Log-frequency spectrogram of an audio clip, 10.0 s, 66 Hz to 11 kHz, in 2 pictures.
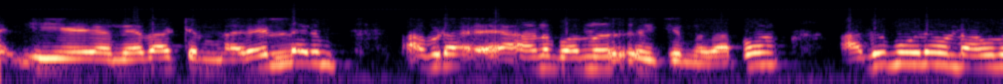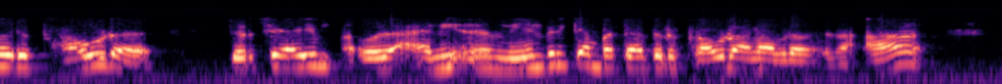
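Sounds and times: man talking over telephone: 0.0 - 10.0.

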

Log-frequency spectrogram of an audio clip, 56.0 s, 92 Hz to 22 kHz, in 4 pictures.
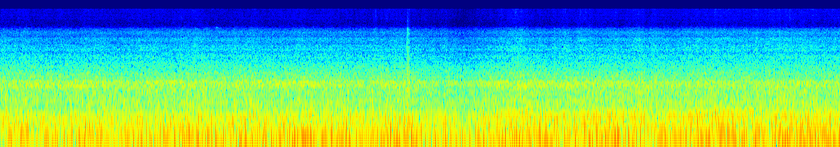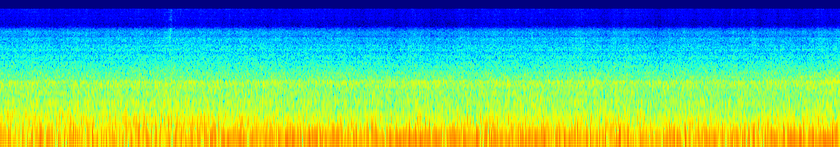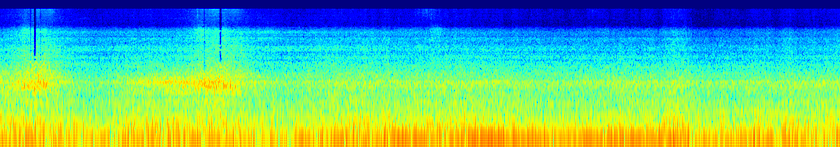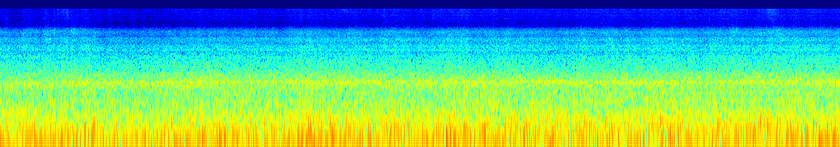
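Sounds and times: car engine drone: 0.0 - 56.0
tyre and road rumble: 5.0 - 56.0
rushing noise: 26.6 - 35.6.

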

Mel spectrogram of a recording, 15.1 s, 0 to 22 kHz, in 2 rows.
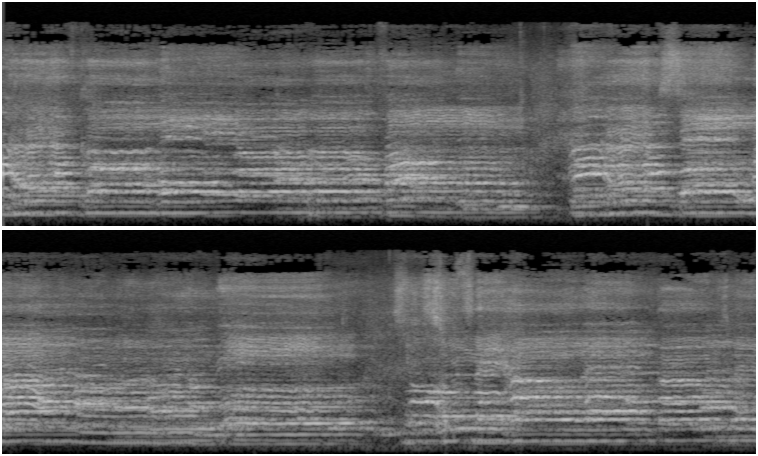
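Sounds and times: choir singing a hymn in harmony: 0.0 - 15.0.

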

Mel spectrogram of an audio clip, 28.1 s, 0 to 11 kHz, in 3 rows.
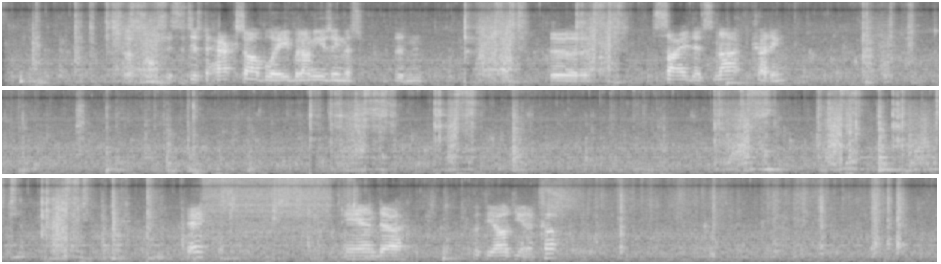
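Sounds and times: water running in a sink: 0.0 - 28.0
hacksaw blade scraping algae: 1.0 - 1.8, 4.6 - 6.3, 12.4 - 14.2, 16.5 - 19.7.

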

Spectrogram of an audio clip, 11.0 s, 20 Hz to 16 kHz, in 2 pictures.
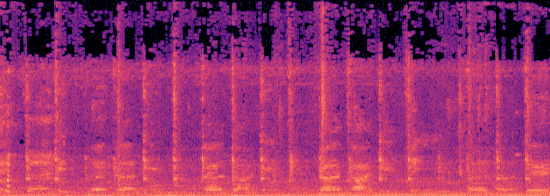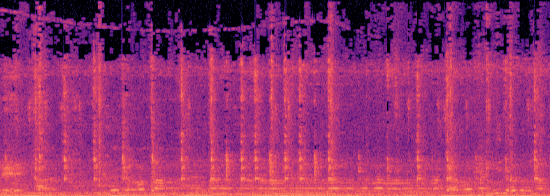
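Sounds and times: bus rumbling: 0.0 - 11.0
man singing into microphone: 0.0 - 11.0.

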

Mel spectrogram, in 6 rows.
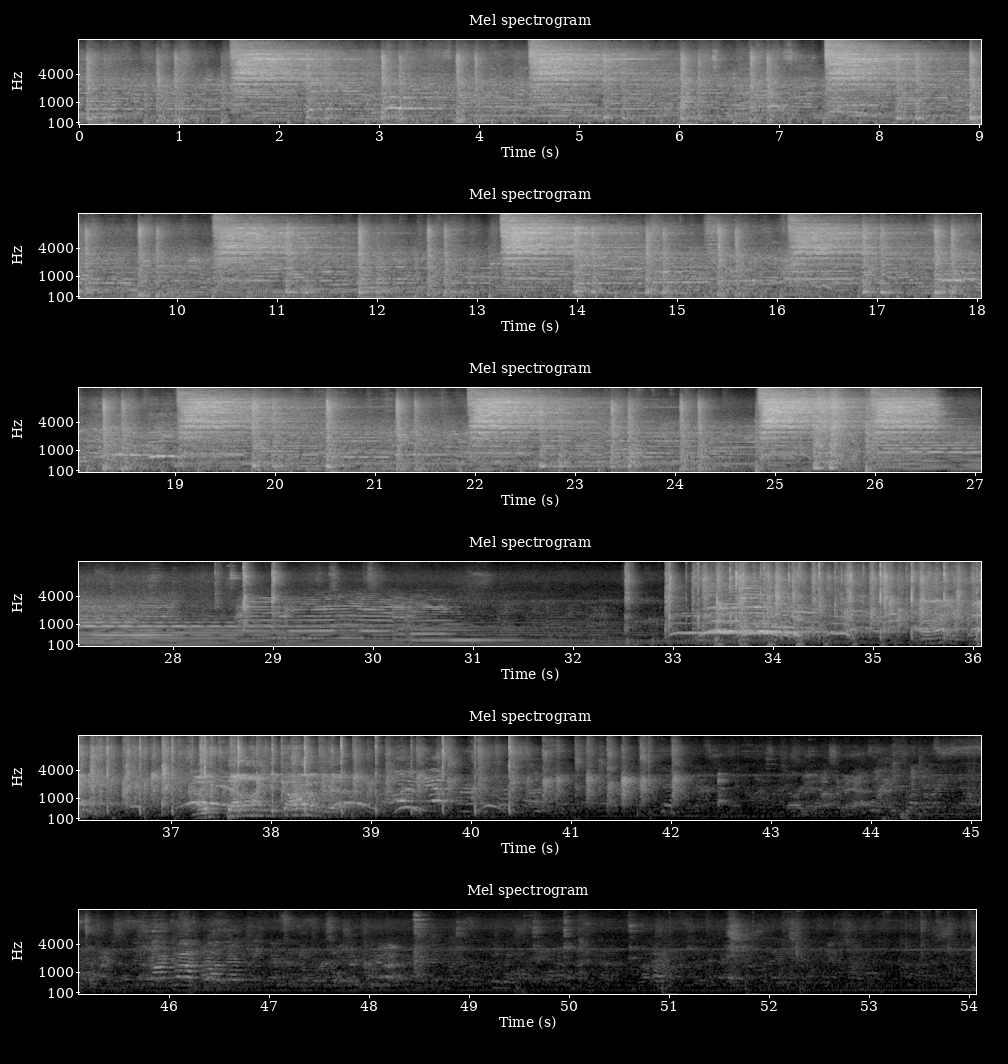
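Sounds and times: live rock band playing: 0.0 - 31.4.

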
